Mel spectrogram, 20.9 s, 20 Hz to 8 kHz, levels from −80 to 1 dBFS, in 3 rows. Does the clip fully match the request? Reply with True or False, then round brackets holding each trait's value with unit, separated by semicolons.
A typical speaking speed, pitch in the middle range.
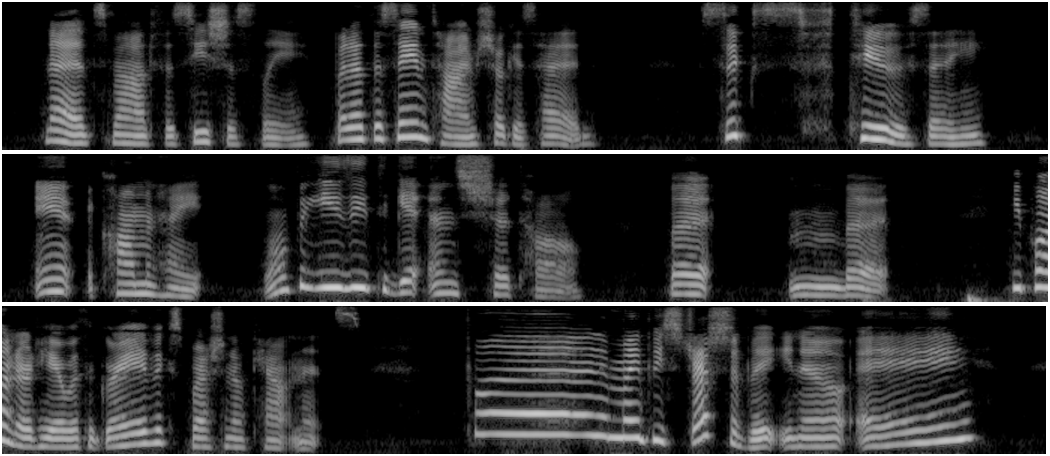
False (145 wpm; 195 Hz)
